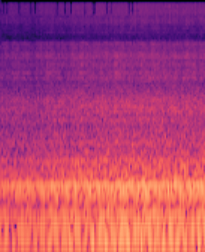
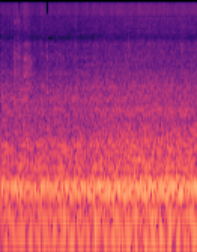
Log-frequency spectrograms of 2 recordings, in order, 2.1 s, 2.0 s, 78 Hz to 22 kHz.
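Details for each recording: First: 1975 Climatrol air conditioner, a 7.5 amp unit, with its front grille removed. The fan motor, which ran rough when first acquired, runs with a steady even hum, quiet with no rubbing or rattle after sitting overnight; the cause is unknown. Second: 1975 Climatrol air conditioner running in a garage (7.5 A unit on a 20 A breaker), grille resting on top: steady low hum with a buzzing rattle. Something is vibrating and the compressor looks bent; cause unconfirmed, restoration planned.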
